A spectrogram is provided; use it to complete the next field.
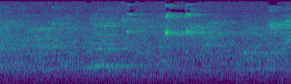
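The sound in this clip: A basketball dribbled on the court during a game, soft rhythmic thuds beneath a steady murmur of voices, with a couple of louder knocks midway.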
